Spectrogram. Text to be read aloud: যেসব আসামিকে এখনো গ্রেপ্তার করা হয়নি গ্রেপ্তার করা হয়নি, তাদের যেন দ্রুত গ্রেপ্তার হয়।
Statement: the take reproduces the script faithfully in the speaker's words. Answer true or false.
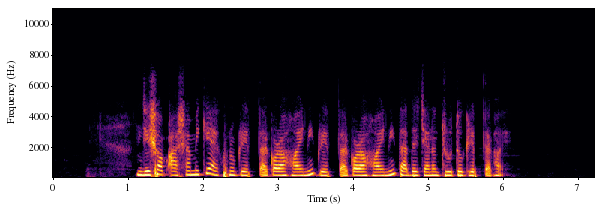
true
